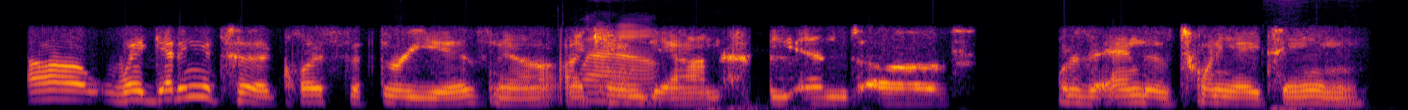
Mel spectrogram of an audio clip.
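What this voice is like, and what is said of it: Australian accent. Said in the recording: “Look at that Aussie accent.”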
